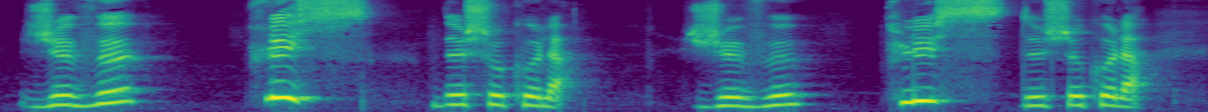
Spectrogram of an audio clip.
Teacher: On prononce le S ici, parce qu'on a de juste après.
